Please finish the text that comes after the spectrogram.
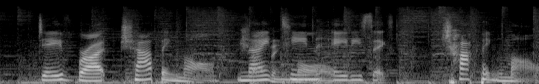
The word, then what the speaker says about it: Chopping Mall: Chopping Mall. And we're not mispronouncing that because of all the alcohol. No, chopping. It's literally chopping.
